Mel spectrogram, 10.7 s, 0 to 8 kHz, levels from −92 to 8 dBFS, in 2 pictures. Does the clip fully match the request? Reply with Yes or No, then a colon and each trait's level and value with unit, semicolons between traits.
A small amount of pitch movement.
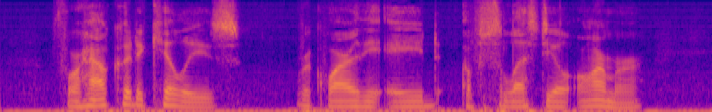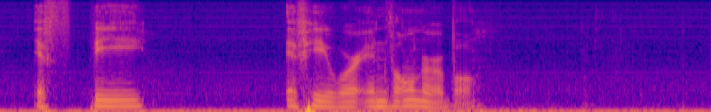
Yes: narrow, 2.2 semitones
